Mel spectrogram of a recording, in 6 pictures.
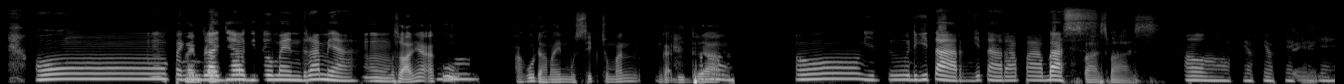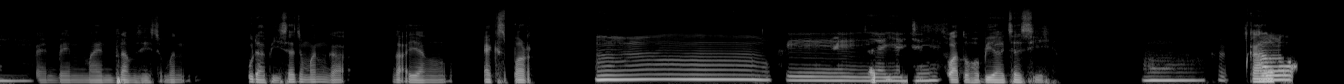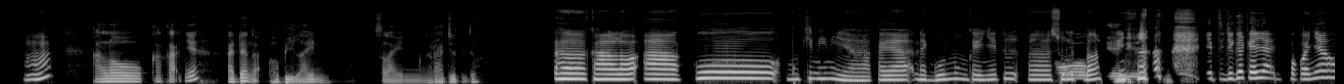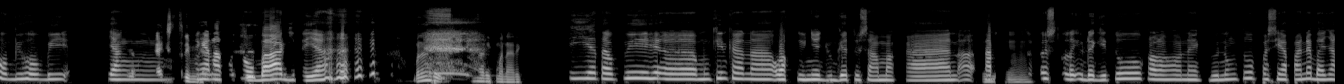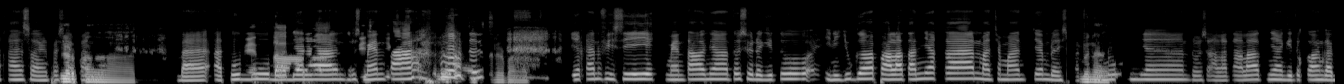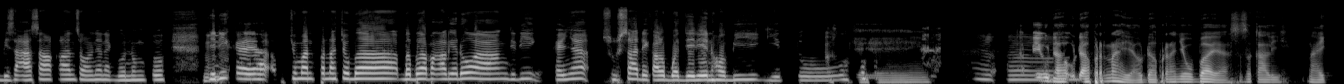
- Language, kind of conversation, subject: Indonesian, unstructured, Hobi apa yang ingin kamu pelajari, tetapi belum sempat?
- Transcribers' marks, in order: drawn out: "Oh"; other background noise; static; distorted speech; in English: "expert"; drawn out: "Mmm"; tapping; drawn out: "Oke"; laughing while speaking: "kayaknya"; tsk; chuckle; laugh; laughing while speaking: "mental"; drawn out: "Oke"; chuckle; drawn out: "Heeh"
